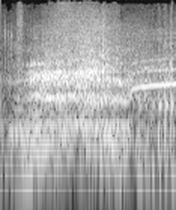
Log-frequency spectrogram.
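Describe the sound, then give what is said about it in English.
A loud, sustained growling roar from Dragon, a cartoon-style cat, rough and rumbling with a rising whine near the end, filling the short clip on its own without any talking. “Like, that cat doesn't meow as so much as he roars.”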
